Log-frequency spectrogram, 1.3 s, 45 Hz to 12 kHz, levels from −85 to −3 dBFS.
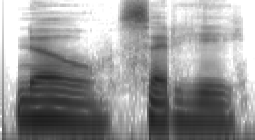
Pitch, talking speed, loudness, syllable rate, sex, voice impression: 100 Hz, 140 wpm, -20 LUFS, 2.8 syllables/s, male, very masculine, slightly young, very adult-like, very thick, tensed, powerful, bright, slightly hard, slightly muffled, fluent, cool, intellectual, very refreshing, sincere, calm, slightly mature, slightly friendly, reassuring, slightly wild, slightly sweet, lively, slightly kind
